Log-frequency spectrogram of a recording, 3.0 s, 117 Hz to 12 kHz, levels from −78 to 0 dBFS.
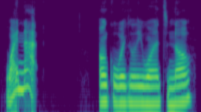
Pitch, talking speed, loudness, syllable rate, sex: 195 Hz, 140 wpm, -20 LUFS, 6.0 syllables/s, female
